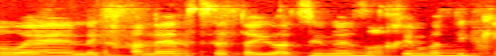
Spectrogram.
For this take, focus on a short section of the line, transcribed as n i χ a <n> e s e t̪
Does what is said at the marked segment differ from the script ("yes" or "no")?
no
